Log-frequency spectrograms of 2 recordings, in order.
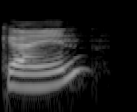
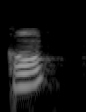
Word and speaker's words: Caen: Vivo en, en español se llama Caen, en francés Caen, y este es... – Se, escribe así, se escribe así, C-A-E-N.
